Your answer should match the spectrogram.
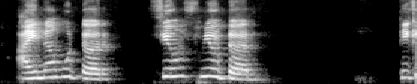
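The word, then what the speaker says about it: Mütter: तो आप यहाँ पे देख सकते हो, जैसे अपना हम लोग ओन ऑर्डर मिट उमलाउट लिख रहे हैं, हमारा जो प्रोनाउंसिएशन है वो भी चेंज होता है. आइना मुटर, फ्यूम्फ म्यूटर.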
